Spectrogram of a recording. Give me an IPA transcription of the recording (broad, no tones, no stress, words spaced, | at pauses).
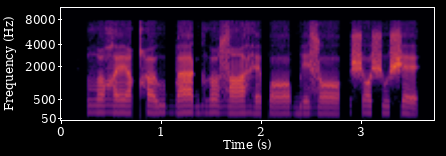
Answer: ðˤyʁɛːqʰuːba ɡʱuzˤa ɦɛpɔːbezɔ | ʃɔʃuʃɛ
